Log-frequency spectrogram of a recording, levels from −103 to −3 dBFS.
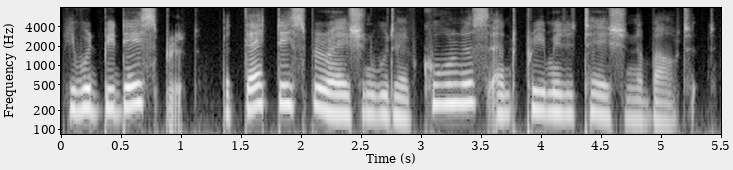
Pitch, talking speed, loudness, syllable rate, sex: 190 Hz, 155 wpm, -18 LUFS, 5.0 syllables/s, female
